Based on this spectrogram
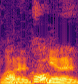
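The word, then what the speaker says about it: Lynyrd Skynyrd: album as a whole that was better than pronounced leard skinnard because of just the sheer number of hits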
